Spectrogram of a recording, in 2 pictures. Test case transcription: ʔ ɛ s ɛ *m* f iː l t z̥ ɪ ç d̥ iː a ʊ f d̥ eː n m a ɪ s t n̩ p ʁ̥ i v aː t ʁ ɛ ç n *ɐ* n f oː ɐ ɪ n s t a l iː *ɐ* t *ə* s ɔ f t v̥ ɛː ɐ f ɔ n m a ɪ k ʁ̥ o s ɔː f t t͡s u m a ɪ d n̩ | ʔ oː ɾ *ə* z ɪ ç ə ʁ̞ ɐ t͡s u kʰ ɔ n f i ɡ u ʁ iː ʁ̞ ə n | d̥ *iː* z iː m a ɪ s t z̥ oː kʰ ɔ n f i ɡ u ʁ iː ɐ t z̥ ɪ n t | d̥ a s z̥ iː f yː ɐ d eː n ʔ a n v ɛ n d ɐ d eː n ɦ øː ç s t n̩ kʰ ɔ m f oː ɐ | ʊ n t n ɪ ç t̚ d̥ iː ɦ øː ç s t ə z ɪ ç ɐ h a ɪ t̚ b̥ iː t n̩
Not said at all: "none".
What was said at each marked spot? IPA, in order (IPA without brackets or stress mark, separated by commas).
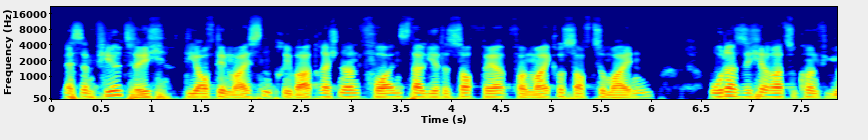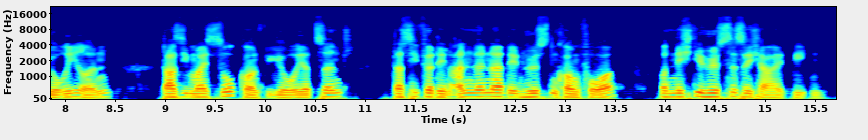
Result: m, ɐ, ɐ, ə, ɐ, aː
